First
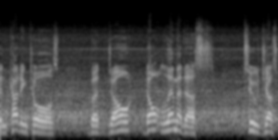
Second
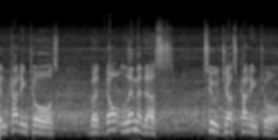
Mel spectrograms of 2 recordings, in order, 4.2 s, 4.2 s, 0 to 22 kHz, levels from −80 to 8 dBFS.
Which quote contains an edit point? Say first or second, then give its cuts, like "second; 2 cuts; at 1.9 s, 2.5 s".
second; 1 cut; at 1.5 s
